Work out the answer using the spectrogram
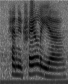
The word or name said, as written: penetralia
